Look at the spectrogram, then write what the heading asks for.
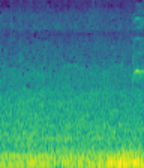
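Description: A motorbike rumbles past in the background, its low engine drone steady and moderately loud, swelling slightly toward the end over general outdoor road noise.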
